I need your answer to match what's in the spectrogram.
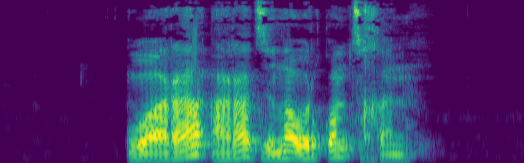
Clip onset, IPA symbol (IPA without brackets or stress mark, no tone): w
